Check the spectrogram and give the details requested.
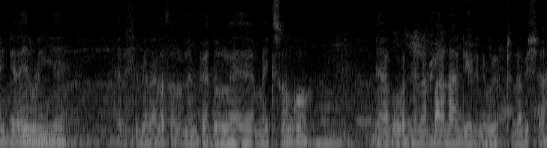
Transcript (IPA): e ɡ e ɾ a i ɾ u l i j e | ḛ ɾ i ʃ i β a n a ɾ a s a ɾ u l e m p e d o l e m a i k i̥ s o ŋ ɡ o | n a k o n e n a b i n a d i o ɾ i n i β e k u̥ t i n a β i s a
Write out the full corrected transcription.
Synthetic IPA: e ɡ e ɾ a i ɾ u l i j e | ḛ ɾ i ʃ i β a n a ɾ a s a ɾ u l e m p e d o l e m a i k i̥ s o ŋ ɡ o | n a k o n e n a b a n a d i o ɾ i n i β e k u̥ t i n a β i ʃ a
